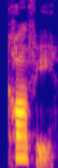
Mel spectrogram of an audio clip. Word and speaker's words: Ko-fi: If you'd like to support the show, though, the Poe Show is now on Ko-fi. At least I pronounce it Ko-fi. I think it's also pronounced Ko-fi.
